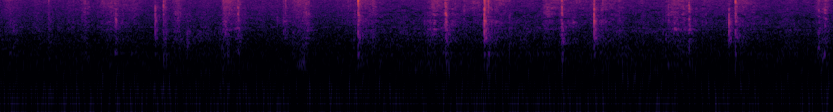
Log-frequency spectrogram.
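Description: Faint, quick clicks of a tarot deck being shuffled by hand, about three a second and slightly uneven.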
